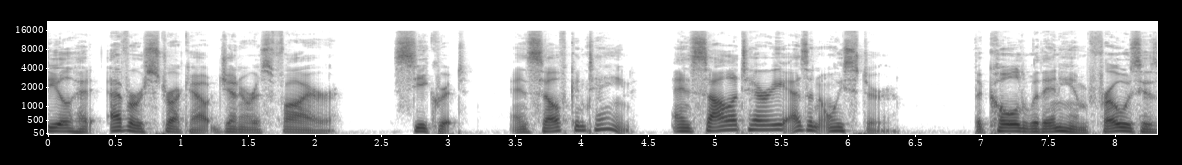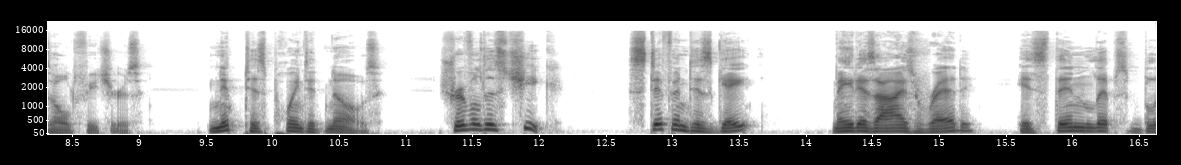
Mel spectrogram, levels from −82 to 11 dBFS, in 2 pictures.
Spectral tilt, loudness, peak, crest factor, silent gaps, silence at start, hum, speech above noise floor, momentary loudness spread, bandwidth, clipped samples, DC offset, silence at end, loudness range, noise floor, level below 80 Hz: -5.5 dB/octave; -18 LUFS; 0 dBFS; 18 dB; none; 0 s; none; 47 dB; 13 LU; 16 kHz; under 0.1%; under 0.1%; 0 s; 4 LU; -63 dBFS; -40 dBFS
